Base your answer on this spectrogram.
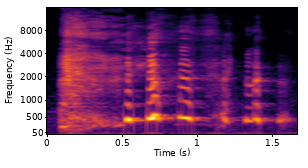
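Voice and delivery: a burst of high, loud giggling; high squealing laugh. Real, not acted. Teller cracking up at her own story, high laugh.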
